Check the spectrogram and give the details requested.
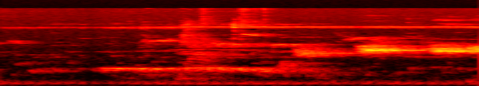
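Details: Female sooty-headed bulbul calling the male: a low, level whistled tone gives way to higher, brighter whistles that step upward toward the end, over a steady low hum.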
